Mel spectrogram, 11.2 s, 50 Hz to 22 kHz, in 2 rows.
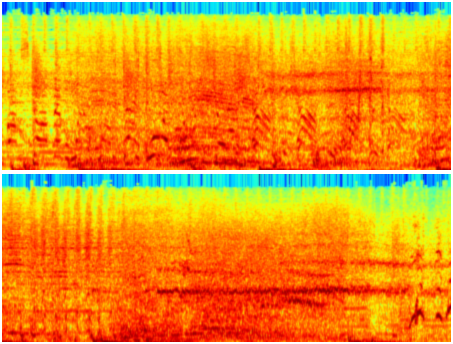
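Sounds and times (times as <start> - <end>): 
car tires skidding and squealing during a test drive: 0.0 - 11.2
rumbling car engine: 0.0 - 11.2.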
